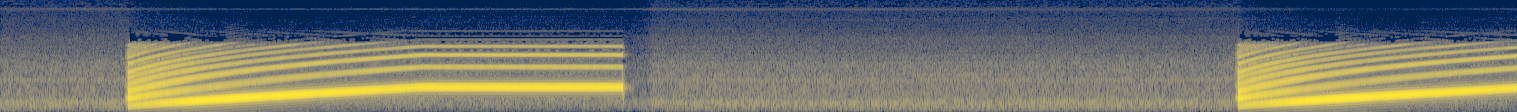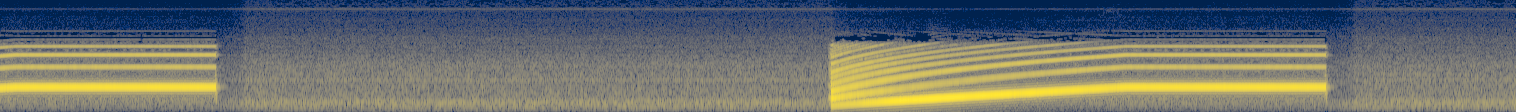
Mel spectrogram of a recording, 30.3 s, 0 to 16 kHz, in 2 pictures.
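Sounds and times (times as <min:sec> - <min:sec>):
electronic siren: 0:01.3 - 0:06.3, 0:12.4 - 0:17.4, 0:23.5 - 0:28.5.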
